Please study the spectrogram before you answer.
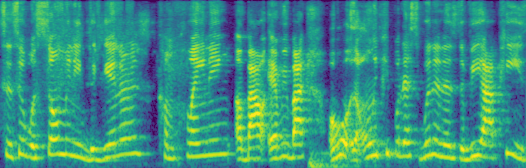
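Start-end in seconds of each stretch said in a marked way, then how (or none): none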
